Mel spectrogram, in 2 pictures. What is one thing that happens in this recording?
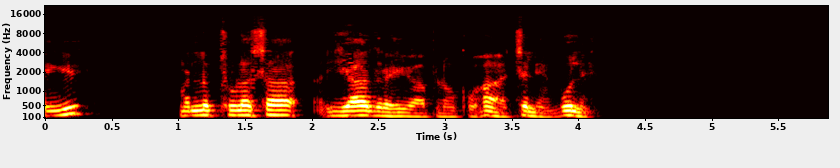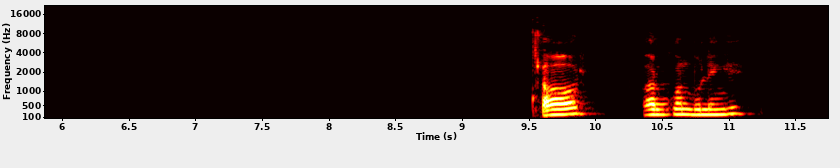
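A man speaks calmly and close to the microphone, with pauses.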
